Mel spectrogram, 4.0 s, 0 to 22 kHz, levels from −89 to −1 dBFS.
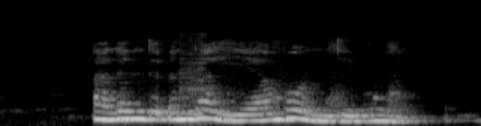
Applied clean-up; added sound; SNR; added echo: neural separator model SepFormer DNS4.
